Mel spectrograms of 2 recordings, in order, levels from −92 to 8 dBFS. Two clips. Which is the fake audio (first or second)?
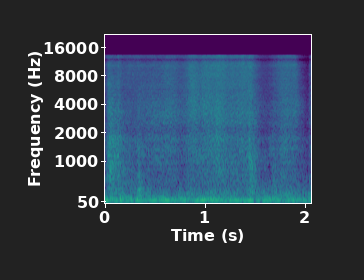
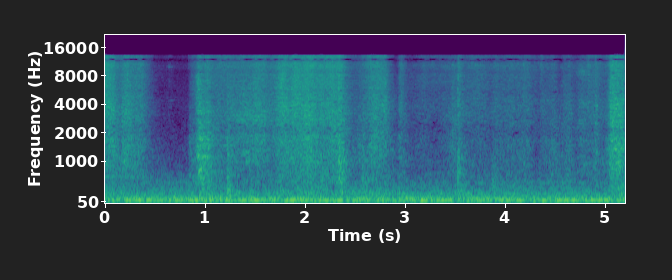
first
